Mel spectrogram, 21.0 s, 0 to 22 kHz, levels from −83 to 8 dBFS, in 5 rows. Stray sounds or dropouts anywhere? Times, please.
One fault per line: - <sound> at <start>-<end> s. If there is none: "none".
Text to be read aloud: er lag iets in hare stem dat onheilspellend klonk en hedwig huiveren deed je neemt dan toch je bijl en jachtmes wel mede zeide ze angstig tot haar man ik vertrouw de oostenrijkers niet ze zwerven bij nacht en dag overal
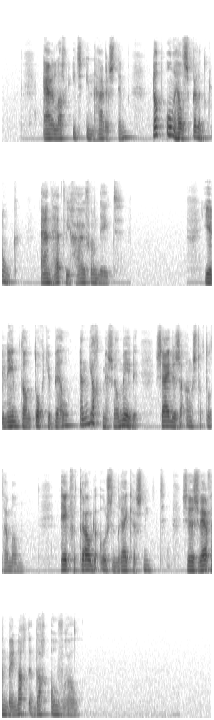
none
